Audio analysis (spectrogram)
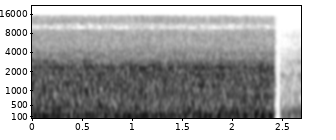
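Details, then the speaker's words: Toyota AE86 with freshly rebuilt 4A-GE, idling after ignition timing set per factory manual and TPS/throttle body adjusted: steady, even four-cylinder idle, no misses, knocks or ticks, then cuts off; timing light looks good, running well. "the timing light is looking good here's what it sounds like [Music] and it's running good"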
